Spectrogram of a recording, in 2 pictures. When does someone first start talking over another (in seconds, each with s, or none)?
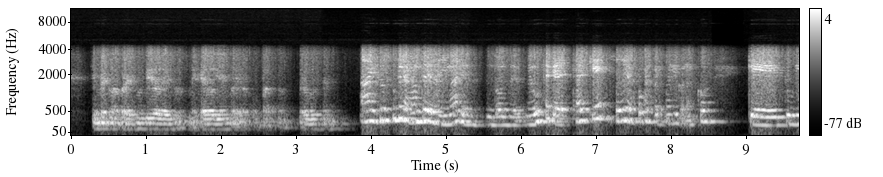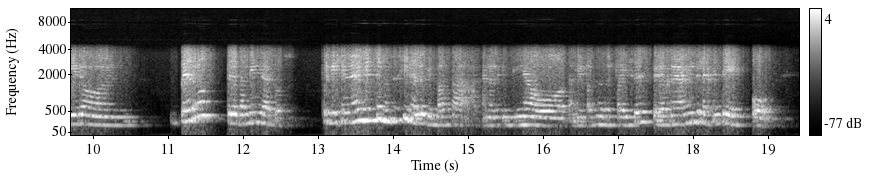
none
